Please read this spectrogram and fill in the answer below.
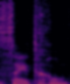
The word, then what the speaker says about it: Saint-Tron: Saint euh, euh, Truden? En fait, c'est Saint-Tron, tout simplement.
